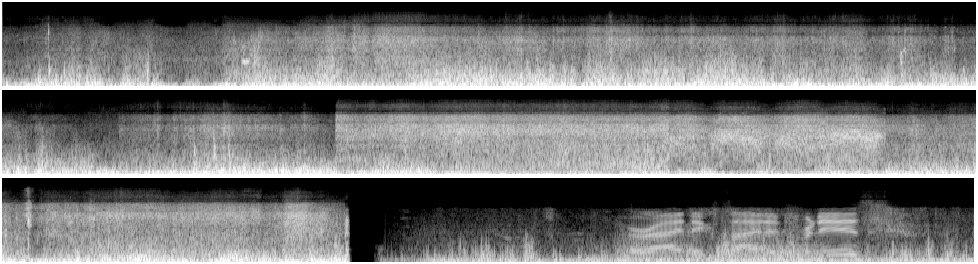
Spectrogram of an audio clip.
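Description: Strong wind buffeting the microphone of a body-worn action camera: a loud, steady rush. It cuts off suddenly about three-quarters of the way through and comes back as fainter wind.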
